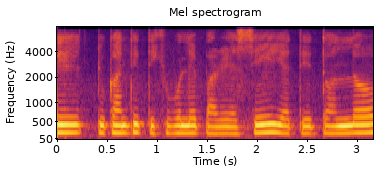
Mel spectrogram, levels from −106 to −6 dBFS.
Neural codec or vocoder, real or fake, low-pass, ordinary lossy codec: none; real; 7.2 kHz; none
